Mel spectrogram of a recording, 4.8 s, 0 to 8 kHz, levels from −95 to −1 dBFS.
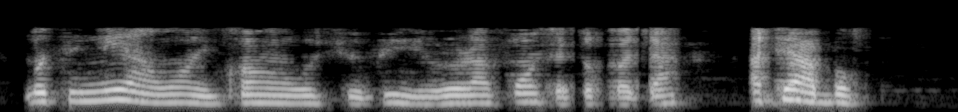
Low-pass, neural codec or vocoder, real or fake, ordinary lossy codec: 7.2 kHz; none; real; AAC, 16 kbps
